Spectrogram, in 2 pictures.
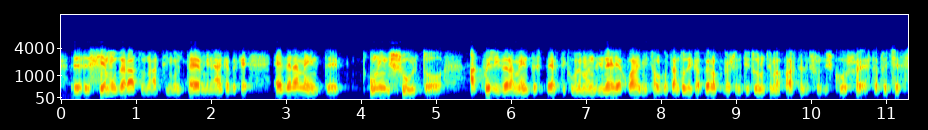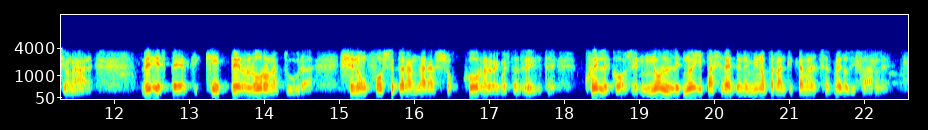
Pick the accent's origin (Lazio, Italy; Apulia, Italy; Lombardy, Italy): Lombardy, Italy; Ponte di Legno; born there; now in Lodi, Italy; io sono nato a Ponte di Legno, in montagna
